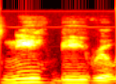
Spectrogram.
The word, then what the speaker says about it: Nibiru: It's Nibiru, which means planet of the crossing. Nibiru. Yeah, I don't really use the term, but that's how it's pronounced.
